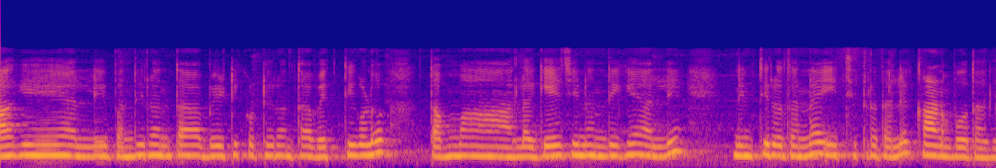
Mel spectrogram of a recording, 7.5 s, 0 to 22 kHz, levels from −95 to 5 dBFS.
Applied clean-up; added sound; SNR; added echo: none; none; none; none.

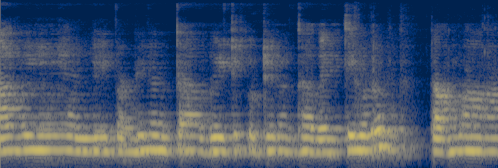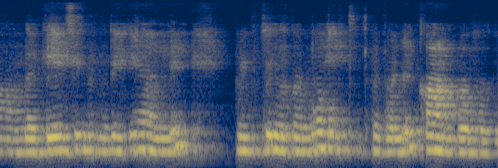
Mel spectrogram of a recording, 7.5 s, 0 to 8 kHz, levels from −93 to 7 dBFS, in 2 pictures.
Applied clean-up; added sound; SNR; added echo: neural mask model DeepFilterNet 3.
